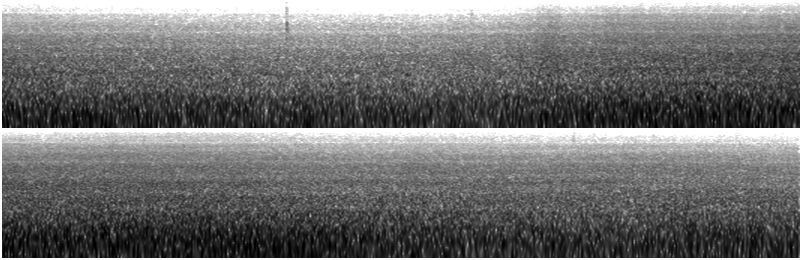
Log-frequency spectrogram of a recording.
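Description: Rough sea surf breaking against a sea wall, a steady wash of noise with wind buffeting the microphone.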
